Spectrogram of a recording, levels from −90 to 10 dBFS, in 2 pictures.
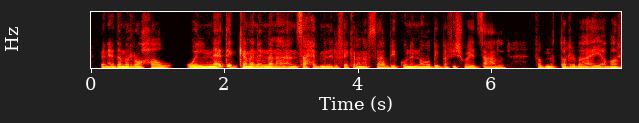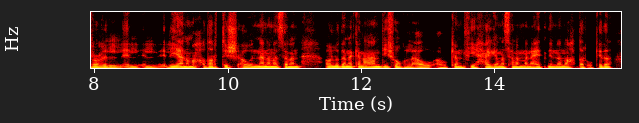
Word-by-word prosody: بانعدام 90 +5 +4
الراحة. 105 +4 0 0.3
والناتِج 120 - +7
كمان 125 +4 +7
إن 135 -4 +7
أنا 135 -5 +3
أنسحب 115 +3 -1
من 100 -2 +2
الفكرة 105 +9 -4
نفسها، 110 +5 -3
بيكون 110 -1 0
إن 100 -3 +3
هو 100 +2 0
بيبقى 90 -2 -5
في 95 +2 -7
شوية 90 -1 -5
زعَل، 85 0 -6 0.4
فبنضطَر 95 +1 -3
بقى 95 -2 -3
إيه، 95 0 -3
أبرِّر 95 0 -1
ال 85 -3 -5
ال 85 +3 -9
ال 85 -2 -11
ليه 100 -1 0
أنا 95 - 0
ما 90 0 -1
حضرتِش، 95 +1 -5
أو 90 -1 -6
إن 90 +1 +1
أنا 100 0 +2
مثلًا 95 -1 -1 0.4
أقول 95 +1 0
له: 100 - +3
"ده 95 - 0
أنا 95 0 +3
كان 90 -2 -2
عندي 90 +2 0
شغل." 90 -3 -5
أو 85 +2 -6
أو 85 0 -10
كان 85 -1 -3
في 90 +3 -5
حاجة 90 +2 -4
مثلًا 90 0 -2
منعَتني 85 +1 -2
إن 85 - -1
أنا 85 0 -1
أحضر 80 0 -8
وكده. 90 +6 -6
95 Hz, 190 wpm, -22 LUFS, 85-100 Hz, 0.4 s, والناتِج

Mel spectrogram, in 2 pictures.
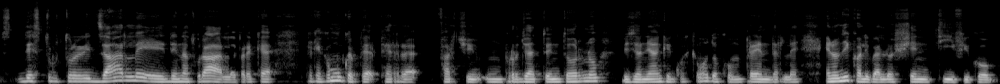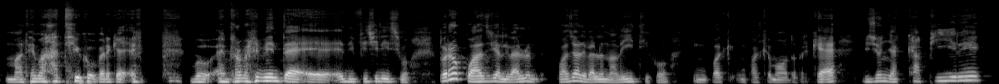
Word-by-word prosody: destrutturalizzarle 145 +4 -2 0.2
e 125 - +1
denaturarle, 130 -2 0
perché? 120 +1 -5 0.3
Perché 135 -1 -7
comunque 160 -2 0
pe 125 - -3
per 120 -1 -5
farci 120 -1 -4
un 120 -1 -1
progetto 120 0 -1
intorno 130 +5 +1 0.2
bisogna 120 +1 +1
anche 130 +1 -1
in 120 - -5
qualche 125 +2 -13
modo 155 -5 -2
comprenderle 115 -1 -2 0.2
e - - -5
non 140 +1 +5
dico 175 -4 +3
a - - +3
livello 120 -1 +2
scientifico, 115 -2 -2
matematico 135 +6 +3
perché 125 -1 0 0.4
boh, 125 0 0
eh, 125 0 +2
probabilmente 150 +4 +6
è 470 -2 +3
è - - +1
difficilissimo, 125 -2 -2 0.3
però 250 +12 +6
quasi 135 - +4
a - - +2
livello 120 +4 +1 0.2
quasi 120 +6 -1
a - - +4
livello 120 -5 +2
analitico, 110 -2 -3 0.2
in 110 -1 -9
qualc 105 0 -9
in - - -15
qualche 105 0 -15
modo, 105 -1 -8
perché 115 +5 -1 0.2
bisogna 130 -1 -4
capire 175 +8 -2
125 Hz, 145 wpm, -22 LUFS, 120-140 Hz, 0.4 s, probabilmente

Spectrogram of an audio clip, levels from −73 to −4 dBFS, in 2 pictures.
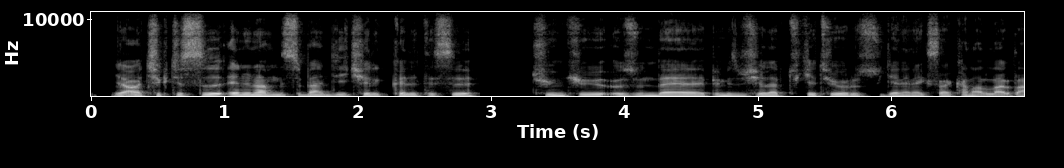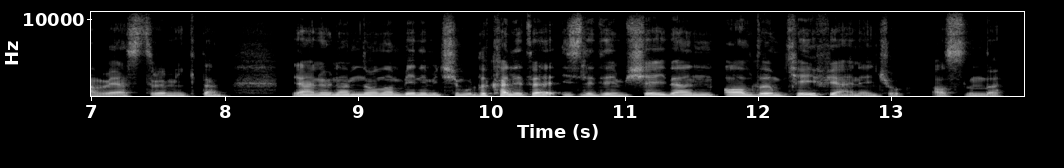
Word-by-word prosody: Ya, - - +2
açıkçası 130 +1 +2
en 125 0 +4
önemlisi 110 -4 +2
bence 110 +3 -1
içerik 110 -1 -3
kalitesi 95 +2 -2 0.4
çünkü 100 0 -2
özünde 95 +1 +2
hepimiz 95 0 -4
bir - - -9
şeyler 95 +1 -1
tüketiyoruz 95 -1 -3
geleneksel 90 0 -3
kanallardan 85 -2 -3
veya 90 0 -1
steaming'den. 90 0 -4 0.5
Yani, 100 +1 +2
önemli 120 +3 +4
olan 120 0 +3
benim 115 -1 +4
için 105 +1 -2
burada 120 +7 +1
kalite, 115 +1 +4
izlediğim 105 +1 -2
şeyden 115 +2 +2
aldığım 105 +2 +4
keyif, 115 +3 +1
yani, 85 - 0
en 80 - -6
çok - - -11
aslında. 85 -1 -5
105 Hz, 135 wpm, -25 LUFS, 95-115 Hz, 0.5 s, en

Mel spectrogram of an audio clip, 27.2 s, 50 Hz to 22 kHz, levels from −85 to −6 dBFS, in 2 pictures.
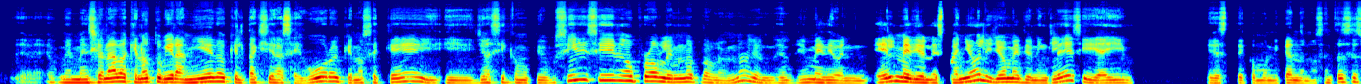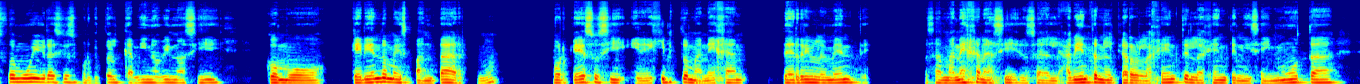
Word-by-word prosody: eh, - - -20
me 140 -1 -1
mencionaba 160 +6 +4
que 170 - -2
no 165 +2 +4
tuviera 160 -4 +5
miedo, 180 +6 +5
que 155 - -3
el 130 - -4
taxi 145 +1 -3
era 135 -2 -2
seguro 165 - +2
y 185 - +2
que 155 - -6
no 130 +1 -2
sé 135 -1 -7
qué, 175 +7 -1
y 125 -6 -2
y 120 -1 -4
yo 140 +3 -4
así 145 +3 -5
como 130 -4 -4
que: 125 0 -5
"Sí, 250 - +1
sí, 245 -2 +1
no 225 -3 +2
problem, 190 -7 +4
no 170 -1 +2
problem", 125 -6 -6
¿no?, 220 +2 -3
y 125 -2 -4
medio 130 -4 0
en, 110 -1 -6
él 170 +7 +3
medio 170 -8 +6
en 135 -1 +2
español 180 - +2
y 185 - +1
yo 165 +1 +4
medio 160 -5 +3
en 120 - -1
inglés 170 - 0
y 130 -6 +1
ahí 125 +1 -2 0.8
este, 120 +1 -7
comunicándonos. 120 0 -5
Entonces 165 +5 -4
fue 165 - +2
muy 165 +1 +4
gracioso 155 -1 -2
porque 120 -4 -13
todo 145 - -5
el 140 - -6
camino 135 +1 -4
vino 135 -1 -3
así 140 +2 -4 0.4
como 125 -3 +1 0.2
queriéndome 150 +3 +4
espantar, 135 -1 -2
¿no?, 110 - -9 0.5
porque 135 +2 -1
eso 150 +1 0
sí, 140 -2 -2
en 115 -2 -7
Egipto 150 +5 -1
manejan 125 +2 -3 0.3
terriblemente. 140 0 +1 0.5
O - - -15
sea, 135 -1 -5
manejan 140 +5 +1
así, 130 +2 -2
o 115 - -8
sea, 120 0 -6 0.2
avientan 140 +4 +4
el 125 -1 -1
carro 125 -3 0
a - - -3
la 110 -1 -5
gente, 145 +2 -1
la 125 -3 -1
gente 125 -1 -2
ni 110 -1 -4
se 110 - -9
inmuta. 145 +5 0
140 Hz, 185 wpm, -21 LUFS, 125-160 Hz, 0.8 s, medio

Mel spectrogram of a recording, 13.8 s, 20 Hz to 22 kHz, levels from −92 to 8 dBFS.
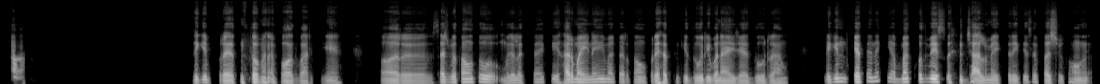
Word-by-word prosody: हाँ। - - -3 2.1
देखिए 130 +3 +2
प्रयत्न 110 +3 +3
तो 130 - +8
मैंने 120 0 0
बहुत 95 -2 +1
बार 95 0 -5
किए 100 -1 -11
हैं, 95 +2 -9 0.5
और 95 -1 0 0.4
सच 125 +3 +2
बताऊँ 135 +2 +2
तो 140 -4 +2
मुझे 115 0 -2
लगता 115 +3 -6
है 130 - -5
कि 130 +1 -5
हर 125 +2 +7
महीने 130 -1 +3
ही 145 - +2
मैं 140 -1 -1
करता 120 -1 -6
हूँ 120 -1 -2
प्रयत्न 110 +2 +1
कि - - -4
दूरी 105 +1 +1
बनाई 105 -1 +1
जाए, 105 0 -2
दूर 105 +1 -5
रहूँ। 105 +2 -5 0.5
लेकिन 155 +5 +2
कहते 135 +4 +5
हैं - - 0
ना 185 - -1
कि 170 -4 -8
अब 140 -3 -4
मैं 145 0 +5
खुद 150 0 -3
भी 150 -1 +9
इस 140 0 +4 0.2
जाल 110 -2 +3
में 120 -1 0
एक 110 - -6
तरीके 110 +2 -3
से 130 - -6
फँस 115 -4 -1
चुका 100 -2 -10
हूँ। 100 0 -2
120 Hz, 210 wpm, -26 LUFS, 105-135 Hz, 2.1 s, भी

